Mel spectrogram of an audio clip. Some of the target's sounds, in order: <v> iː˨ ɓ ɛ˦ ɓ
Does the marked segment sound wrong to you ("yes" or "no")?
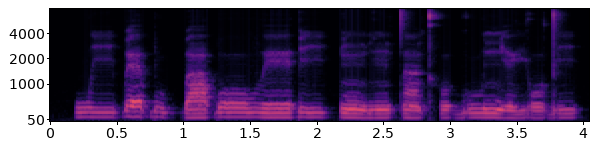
yes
